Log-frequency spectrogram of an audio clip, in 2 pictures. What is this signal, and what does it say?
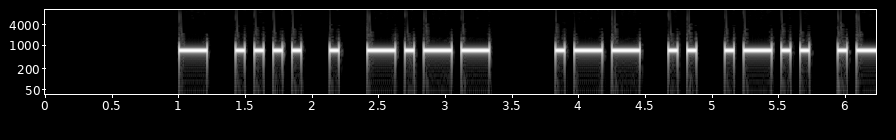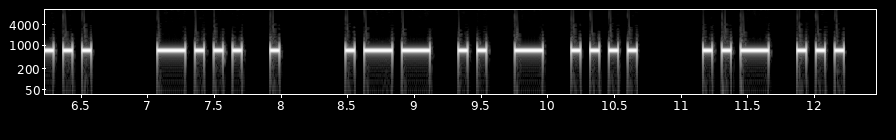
Morse code, heard as a keyed tone, about 17 wpm, 700 Hz. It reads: THEY WILL BE WITH US
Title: Sentences from Top 1600 Words 17wpm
